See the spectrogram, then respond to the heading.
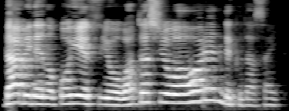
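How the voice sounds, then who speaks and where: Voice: medium pitch, fairly even intonation, moderate pace, a bit bright, close to an everyday voice. A preacher voicing a pleading blind beggar. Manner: pleading, raised insistent cries. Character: blind male beggar crying out for mercy.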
